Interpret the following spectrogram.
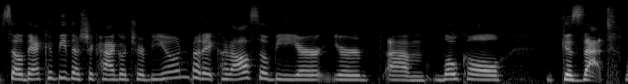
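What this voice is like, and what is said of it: Chicago accent. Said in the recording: “we're here in Chicago, as my accent always tells everyone”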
